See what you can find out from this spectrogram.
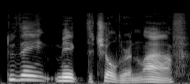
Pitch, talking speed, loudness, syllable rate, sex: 140 Hz, 190 wpm, -18 LUFS, 4.1 syllables/s, male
